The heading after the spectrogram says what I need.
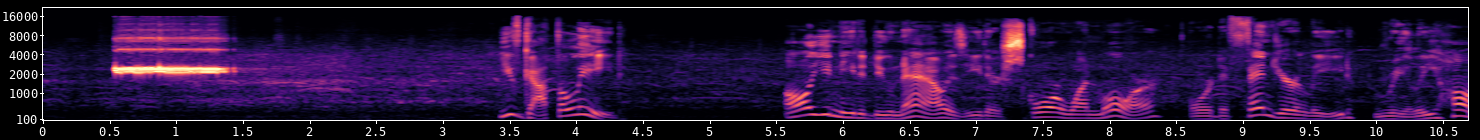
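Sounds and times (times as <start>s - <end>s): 
low murmur of crowd noise: 0.0s - 10.6s
loud shrill referee's whistle blast: 0.5s - 1.6s
speech: 3.4s - 4.4s, 5.6s - 10.6s.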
